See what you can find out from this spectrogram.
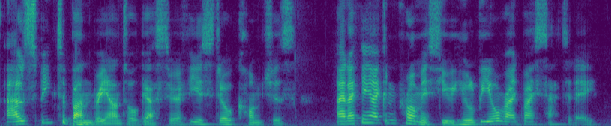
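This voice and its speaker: A man acting a glib, airy young Victorian gentleman in an audio play, witty and obliging. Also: mid-range voice, expressive, a little fast. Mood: breezy, placating.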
